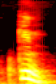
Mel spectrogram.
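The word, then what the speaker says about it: kiln: a large oven or किन, इसमें एल साइलेंट है, किन होती है भट्टी होती है, जो आग की भट्टी होती है, ठीक है।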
